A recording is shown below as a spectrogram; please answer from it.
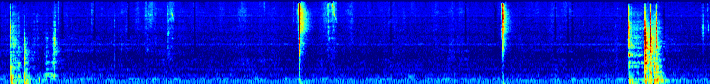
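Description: Scissors snip crochet yarn on an amigurumi toy, a few sharp isolated cuts spaced seconds apart against near silence, ending with a quick double snip.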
